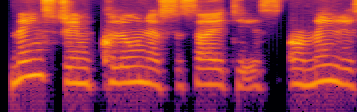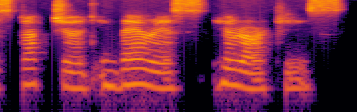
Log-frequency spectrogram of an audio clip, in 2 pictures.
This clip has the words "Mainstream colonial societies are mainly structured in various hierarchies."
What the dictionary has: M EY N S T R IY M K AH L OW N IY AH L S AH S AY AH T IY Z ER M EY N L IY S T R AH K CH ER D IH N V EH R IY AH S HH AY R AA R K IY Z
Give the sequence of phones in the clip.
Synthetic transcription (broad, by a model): M EY N S T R IY M K AH L OW N IY AH L S AH S AY AH T IY Z ER M EY N L IY S T R AH K CH ER D IH N V EH R IY AH S HH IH R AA R K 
